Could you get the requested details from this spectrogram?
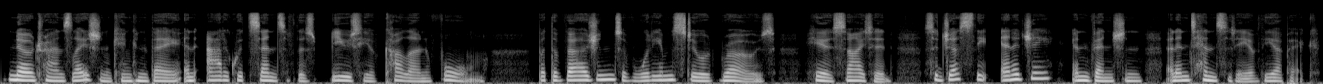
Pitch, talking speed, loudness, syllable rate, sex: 175 Hz, 145 wpm, -19 LUFS, 4.8 syllables/s, female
